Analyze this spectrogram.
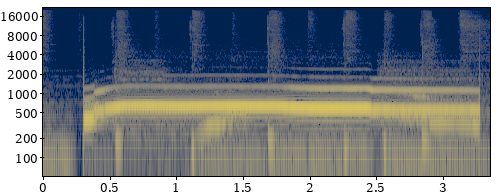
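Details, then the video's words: Wolf howl played as a quiz answer: one long, smooth, tonal howl that rises briefly at the start and then holds a steady pitch for about three seconds, sinking slightly at the end, over a faint low rhythmic background. "c'était le hurlement du loup le loup hurle prêtez bien attention à ce son"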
